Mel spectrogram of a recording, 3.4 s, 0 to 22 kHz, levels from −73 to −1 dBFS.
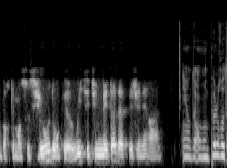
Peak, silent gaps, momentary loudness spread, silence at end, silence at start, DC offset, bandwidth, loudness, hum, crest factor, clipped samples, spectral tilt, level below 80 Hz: -4 dBFS; none; 13 LU; 0.05 s; 0 s; under 0.1%; 13.5 kHz; -17 LUFS; none; 14 dB; under 0.1%; -6 dB/octave; -66 dBFS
